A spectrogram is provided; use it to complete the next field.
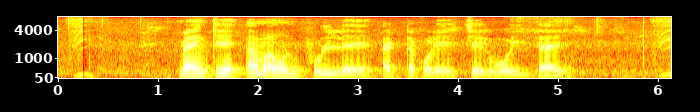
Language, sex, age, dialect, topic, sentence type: Bengali, male, 18-24, Standard Colloquial, banking, statement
